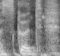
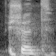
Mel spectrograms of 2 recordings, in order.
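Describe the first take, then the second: First: The name begins with an 'sk' sound. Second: The name begins with an 'sh' sound. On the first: The speaker calls it wrong. "Ça fait des années qu'on prononce mal la marque" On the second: The speaker calls it right. "Shot et pas Scott"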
